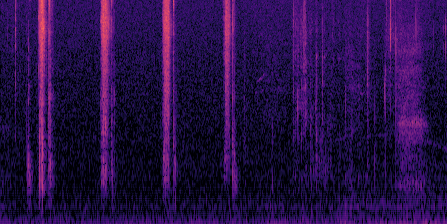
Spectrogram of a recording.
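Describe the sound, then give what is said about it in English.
Four short, crisp spritzes of makeup setting spray are misted across a face during a Valentine's make-up session, each burst soft and evenly spaced, followed by faint rustling. “this is going to ensure that your makeup stays on for longer. Okay, so just close your eyes for me, and I will very delicately spray this across your face.”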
